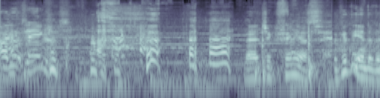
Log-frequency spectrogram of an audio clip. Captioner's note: all laughing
